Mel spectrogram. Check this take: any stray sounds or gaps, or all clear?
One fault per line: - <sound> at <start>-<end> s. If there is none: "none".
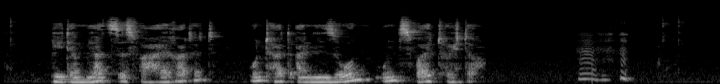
- laugh at 5.8-6.4 s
